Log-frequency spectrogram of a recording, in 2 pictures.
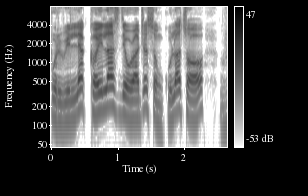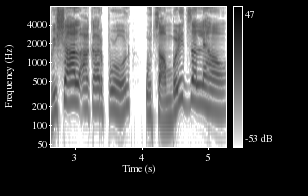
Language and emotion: Goan Konkani, surprised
